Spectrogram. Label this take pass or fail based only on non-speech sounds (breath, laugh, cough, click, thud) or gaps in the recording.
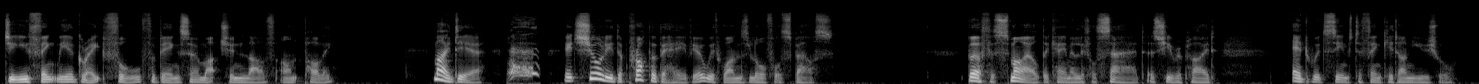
fail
